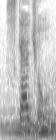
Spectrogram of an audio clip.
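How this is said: It begins with an 'sk' sound, American style. "Kalau American schedule"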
